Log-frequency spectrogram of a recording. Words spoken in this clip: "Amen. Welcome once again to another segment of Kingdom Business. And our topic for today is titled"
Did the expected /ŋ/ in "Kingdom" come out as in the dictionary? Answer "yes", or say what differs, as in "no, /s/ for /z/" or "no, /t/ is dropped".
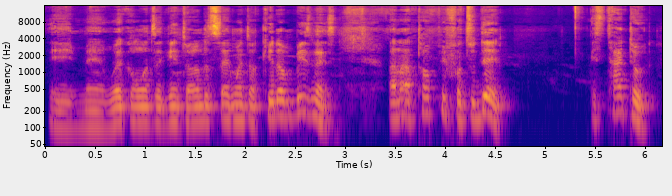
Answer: no, /ŋ/ is dropped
